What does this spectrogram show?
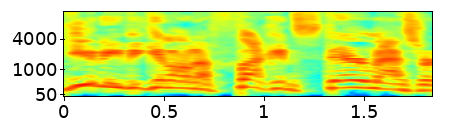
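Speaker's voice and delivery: retold insult. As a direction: imitate her sneering jab, up high. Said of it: "she said that thing".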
